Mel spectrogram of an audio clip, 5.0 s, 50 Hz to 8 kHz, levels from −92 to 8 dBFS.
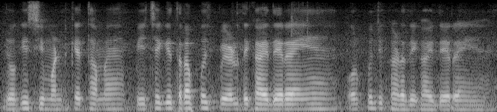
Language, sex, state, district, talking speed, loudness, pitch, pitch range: Hindi, male, Uttar Pradesh, Shamli, 255 wpm, -20 LUFS, 130 Hz, 130-140 Hz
